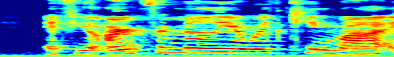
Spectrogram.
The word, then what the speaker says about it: quinoa: If you aren't familiar with quinoa, it's typically found near the rice at the grocery store. The trick is that it's pronounced very differently than it's spelled.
